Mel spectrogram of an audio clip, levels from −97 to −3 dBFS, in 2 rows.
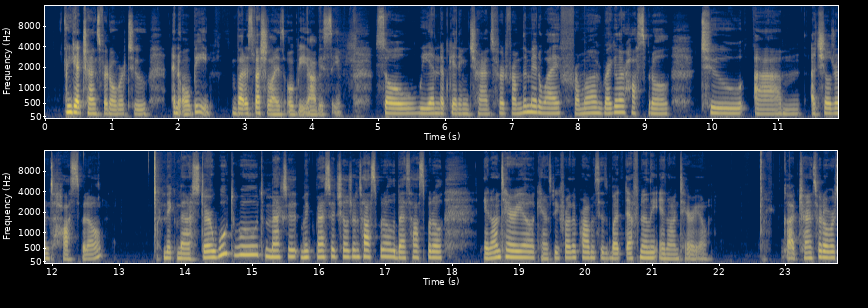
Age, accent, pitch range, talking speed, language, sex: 20-39, American, 150-180 Hz, 140 wpm, English, female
